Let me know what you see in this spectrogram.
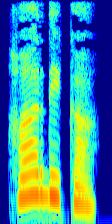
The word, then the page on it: ಹರಿತಕ: kannada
